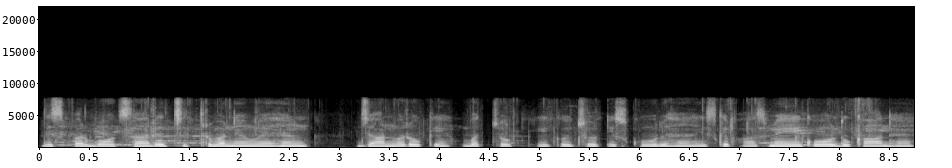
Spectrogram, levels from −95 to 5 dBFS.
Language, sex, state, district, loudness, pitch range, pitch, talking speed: Hindi, female, Rajasthan, Bikaner, -15 LUFS, 230-240 Hz, 235 Hz, 155 wpm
